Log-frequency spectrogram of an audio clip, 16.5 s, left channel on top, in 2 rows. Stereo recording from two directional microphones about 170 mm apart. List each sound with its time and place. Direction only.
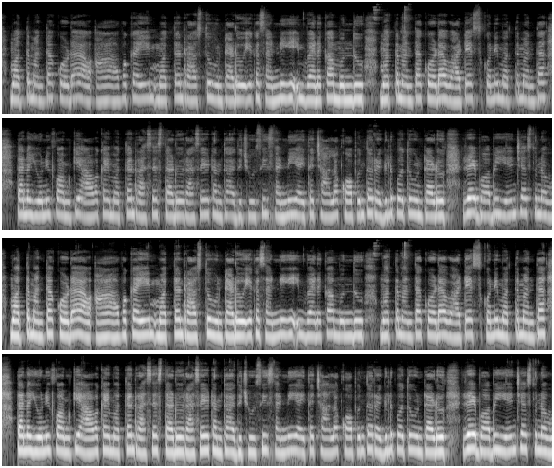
0.2 s speech: 40° right (ahead or behind); by 4.1 s 20° right (ahead or behind)
4.4 s speech: 5° right (ahead or behind)
5.0 s speech: 15° left (ahead or behind)
5.7 s a woman's voice: 10° right (ahead or behind)
7.0 s speech: 25° right (ahead or behind)
12.6 s a woman's voice: 10° right (ahead or behind); by 16.5 s 30° right (ahead or behind)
